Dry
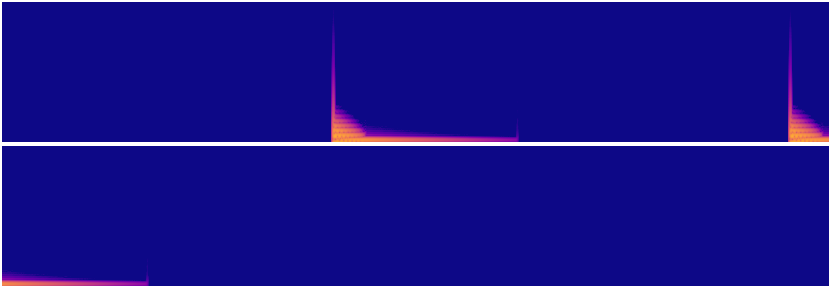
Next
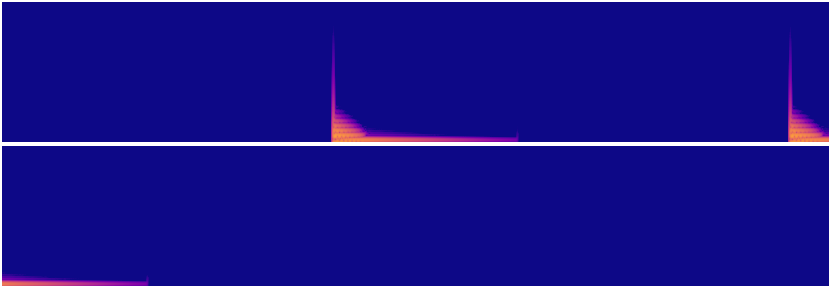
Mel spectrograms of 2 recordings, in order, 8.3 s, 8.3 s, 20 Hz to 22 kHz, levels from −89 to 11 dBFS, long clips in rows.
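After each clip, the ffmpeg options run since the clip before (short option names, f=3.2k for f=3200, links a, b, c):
-af "equalizer=f=250:t=o:w=0.26:g=3.5,volume=-5dB"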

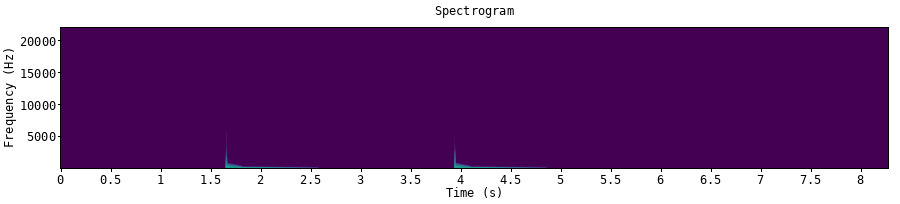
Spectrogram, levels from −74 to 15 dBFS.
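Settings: -af "acompressor=threshold=-27dB:ratio=6,volume=1.5dB"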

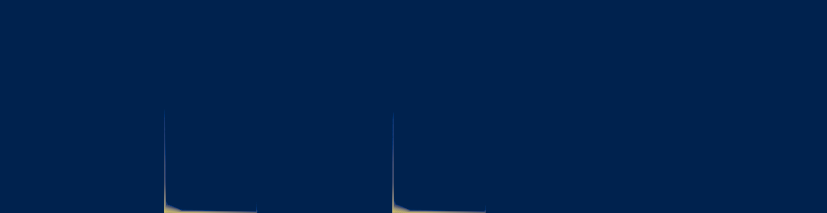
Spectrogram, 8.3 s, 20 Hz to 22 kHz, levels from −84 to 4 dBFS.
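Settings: -af "aresample=22050,aresample=44100,volume=6.5dB"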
